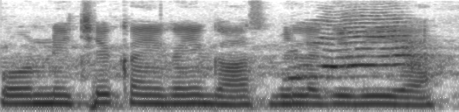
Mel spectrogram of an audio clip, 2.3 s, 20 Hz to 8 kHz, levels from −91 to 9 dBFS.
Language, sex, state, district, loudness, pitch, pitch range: Hindi, male, Uttar Pradesh, Saharanpur, -12 LUFS, 170 Hz, 160-175 Hz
